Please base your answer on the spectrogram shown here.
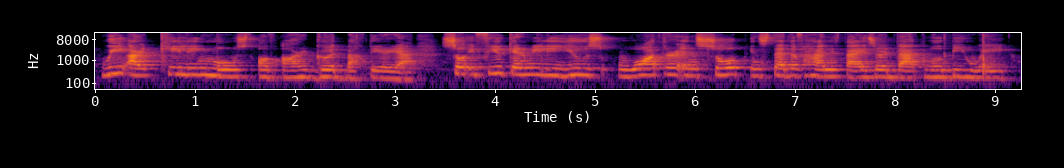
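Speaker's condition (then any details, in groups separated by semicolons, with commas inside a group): No condition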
